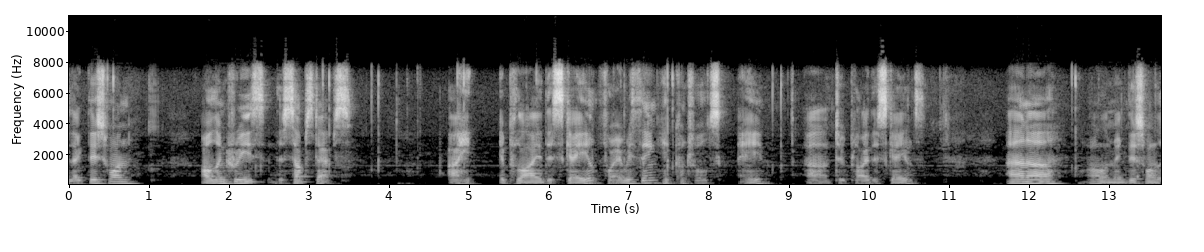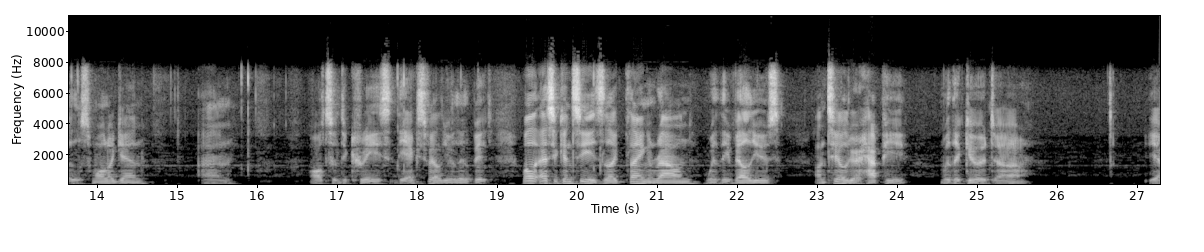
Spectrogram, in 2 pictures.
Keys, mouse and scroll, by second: 4.1 ctrl+a, 5.6 ctrl+a, 6.5 a, 6.6 a, 22.5 a, 23.4 KP_1, 24.9-25.9 middle drag.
